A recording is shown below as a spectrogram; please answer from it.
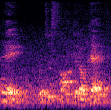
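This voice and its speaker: In a very echoey, noisy room, a man plays a tough, self-made male boxing champ in a stage reading. He is blunt and combative, with lively swings in pitch. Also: a little slow, exaggerated voice. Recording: echoey room, distant mic, noisy rumble.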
